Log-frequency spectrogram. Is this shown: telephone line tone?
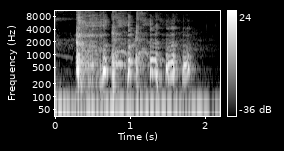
no

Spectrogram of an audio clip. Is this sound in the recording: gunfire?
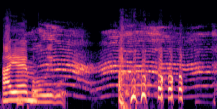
no

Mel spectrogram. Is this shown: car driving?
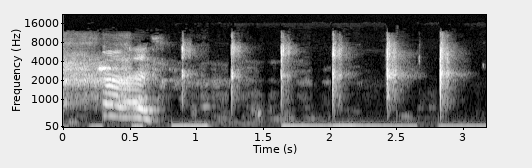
no

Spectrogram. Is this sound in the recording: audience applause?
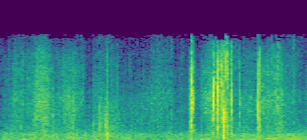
no

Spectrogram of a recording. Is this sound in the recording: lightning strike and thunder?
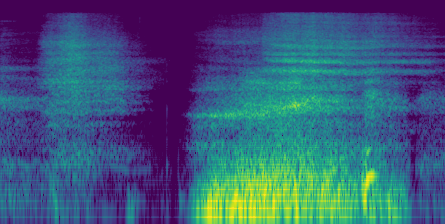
no

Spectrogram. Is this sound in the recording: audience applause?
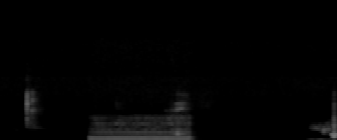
no

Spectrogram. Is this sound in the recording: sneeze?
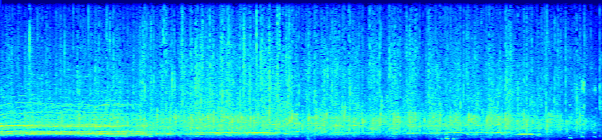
no

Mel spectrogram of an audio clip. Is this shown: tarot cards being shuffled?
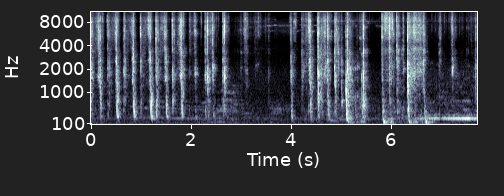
yes

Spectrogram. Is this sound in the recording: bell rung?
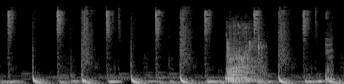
no

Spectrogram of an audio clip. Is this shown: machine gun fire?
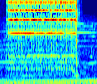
no

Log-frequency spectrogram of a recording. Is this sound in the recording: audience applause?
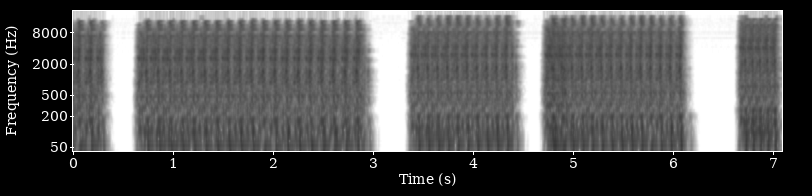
no

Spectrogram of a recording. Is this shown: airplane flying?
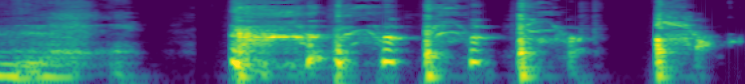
no

